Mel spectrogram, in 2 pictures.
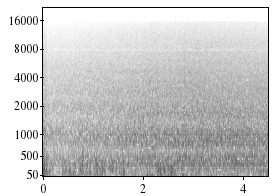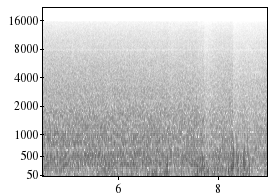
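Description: Mountain river rushing over granite cascades: a steady roar of running water, with wind buffeting the microphone in low gusts.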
